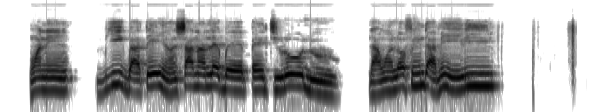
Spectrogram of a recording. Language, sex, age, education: Yoruba, male, 30-45, tertiary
